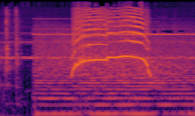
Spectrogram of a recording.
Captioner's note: screaming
